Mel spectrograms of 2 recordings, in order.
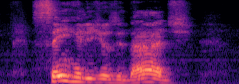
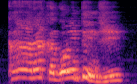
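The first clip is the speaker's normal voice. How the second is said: high, fast "aha" rush; excited realization; 9 semitones higher, 4 dB louder than usual. Pretend. Listener finally gets it, high quick excited cry. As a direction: burst out like it finally clicked.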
